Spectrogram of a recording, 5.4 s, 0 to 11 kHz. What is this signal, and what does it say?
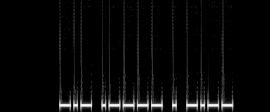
Morse code, heard as a keyed tone, about 17 wpm, 700 Hz. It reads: K1EY
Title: USA Call Signs - 4 Characters - Repeated 2x - 17wpm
